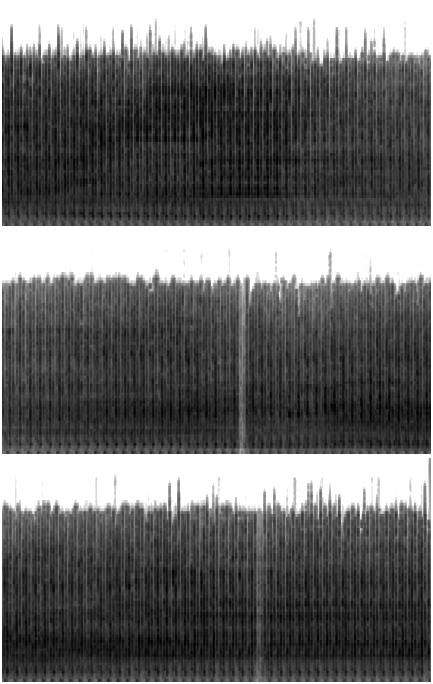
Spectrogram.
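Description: Single-cylinder thumper ticking over with a steady, fairly quick rattling clatter riding on every firing beat; source of the noise unknown.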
